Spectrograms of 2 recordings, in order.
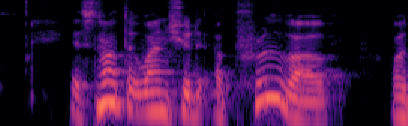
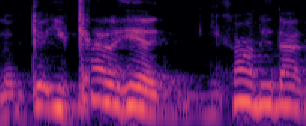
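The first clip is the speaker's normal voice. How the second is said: higher, affronted telling-off; more upset attendants; 5 semitones higher than usual. Acted. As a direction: drive the little imp away. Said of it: "they got even more upset and said".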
